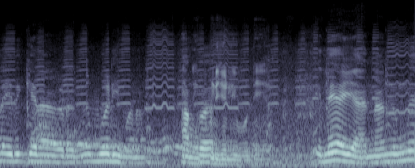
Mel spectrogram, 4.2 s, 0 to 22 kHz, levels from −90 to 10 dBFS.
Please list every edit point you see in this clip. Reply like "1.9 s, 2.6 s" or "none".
1.7 s

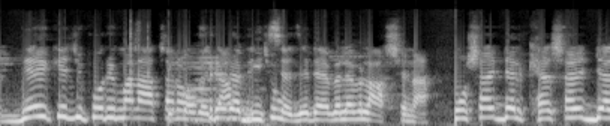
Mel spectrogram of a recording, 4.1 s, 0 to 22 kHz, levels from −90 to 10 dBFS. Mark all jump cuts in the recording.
1.3 s, 3.0 s

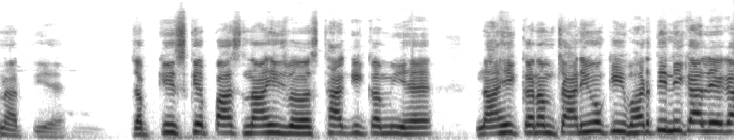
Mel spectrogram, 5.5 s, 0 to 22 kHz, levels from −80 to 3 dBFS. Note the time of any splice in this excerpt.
none

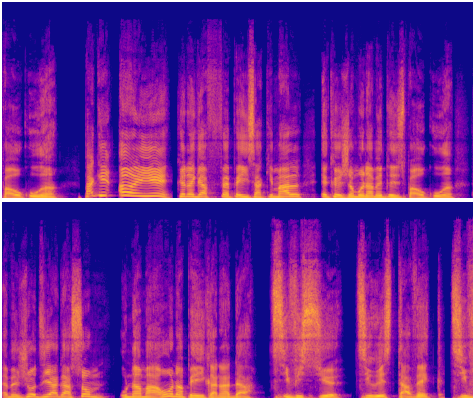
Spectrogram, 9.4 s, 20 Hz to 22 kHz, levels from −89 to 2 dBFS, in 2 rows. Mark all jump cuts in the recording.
1.7 s, 4.6 s

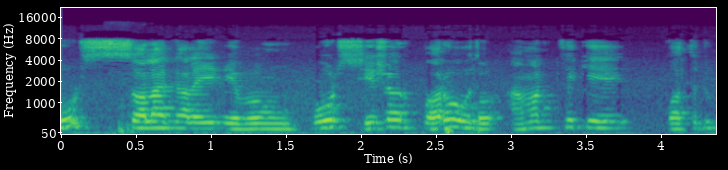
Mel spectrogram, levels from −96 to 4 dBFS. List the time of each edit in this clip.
2.8 s

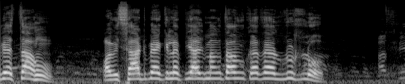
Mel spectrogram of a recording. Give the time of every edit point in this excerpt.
none

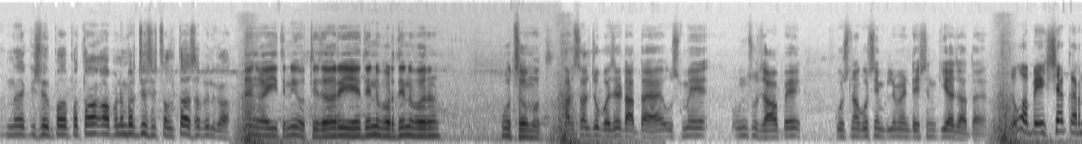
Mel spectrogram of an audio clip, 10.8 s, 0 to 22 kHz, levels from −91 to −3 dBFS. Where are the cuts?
2.4 s, 5.5 s, 9.9 s

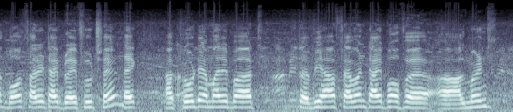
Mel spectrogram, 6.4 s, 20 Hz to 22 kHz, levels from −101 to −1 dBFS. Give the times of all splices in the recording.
none

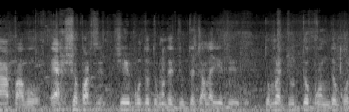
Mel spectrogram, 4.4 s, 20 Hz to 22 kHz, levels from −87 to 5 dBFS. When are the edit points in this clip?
1.0 s, 3.1 s

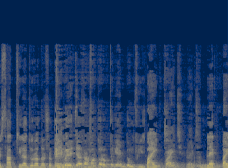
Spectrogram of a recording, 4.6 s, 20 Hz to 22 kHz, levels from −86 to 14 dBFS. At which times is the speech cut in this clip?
1.1 s, 2.9 s

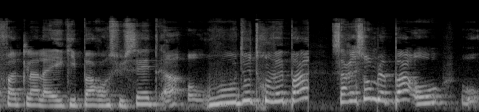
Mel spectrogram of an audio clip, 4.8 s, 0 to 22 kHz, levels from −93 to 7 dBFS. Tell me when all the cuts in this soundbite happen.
3.1 s

